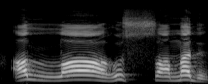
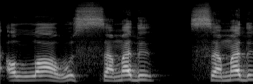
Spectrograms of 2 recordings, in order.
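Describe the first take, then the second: First: الصمد with a full, heavy ص, slow; heavy saad. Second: الصمد with a thin س sound instead of a heavy ص; wrong thin saad. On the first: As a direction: say الصمد with a thick ص. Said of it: "اس کو پور پڑھیں گے، موٹا پڑھیں گے". (صاد پور، موٹا پڑھیں) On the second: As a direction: say سمد with a light, thin س. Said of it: "اب اگر کوئی یوں پڑھتا ہے". (غلط، باریک سین والی آواز) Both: Shown as a demonstration.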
